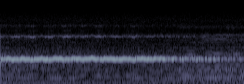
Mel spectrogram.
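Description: Opening theme music: a lead melody holds one long high note with a slight waver, over softer sustained accompaniment.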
